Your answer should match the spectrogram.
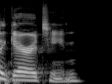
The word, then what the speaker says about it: agaritine: The first one is, Should I be concerned about agaritine? Did I pronounce that right? – I think it's agaritine.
